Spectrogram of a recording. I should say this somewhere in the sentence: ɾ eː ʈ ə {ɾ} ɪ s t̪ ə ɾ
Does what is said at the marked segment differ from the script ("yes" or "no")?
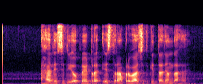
no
